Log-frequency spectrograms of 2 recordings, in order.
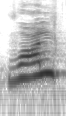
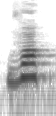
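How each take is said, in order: First: The L sound is pronounced in the word. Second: The L sound is left out of the word. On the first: The speaker calls it wrong. "वॉल्क नहीं पढ़ेंगे" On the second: The speaker calls it right. "एल का sound नहीं लेंगे क्योंकि एल ये silent है"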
